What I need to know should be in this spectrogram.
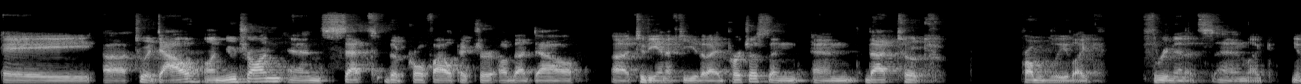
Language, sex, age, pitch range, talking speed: English, male, 30-49, 85-100 Hz, 155 wpm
